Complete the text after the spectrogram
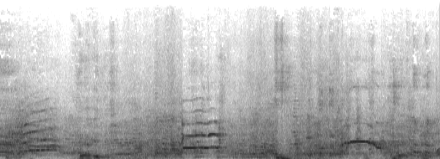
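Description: A man shouts into a microphone through loud speakers.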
